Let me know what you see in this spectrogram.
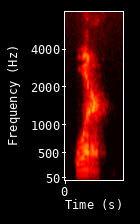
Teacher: we do put like a d sound instead of a t sound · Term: philly accent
